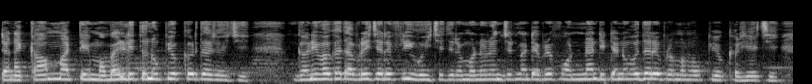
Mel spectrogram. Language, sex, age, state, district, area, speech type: Gujarati, female, 18-30, Gujarat, Surat, rural, spontaneous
